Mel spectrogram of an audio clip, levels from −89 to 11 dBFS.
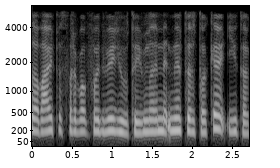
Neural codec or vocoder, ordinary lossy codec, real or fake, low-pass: autoencoder, 44.1 kHz, a latent of 192 numbers a frame, MeloTTS; MP3, 48 kbps; fake; 5.4 kHz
